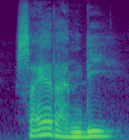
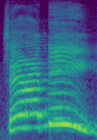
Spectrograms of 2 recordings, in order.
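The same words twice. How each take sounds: First: It is said clearly, with a calm, pleasant tone. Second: It is said sharply, with a confrontational tone. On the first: The listener feels comfortable. The speaker calls it right. "dengan penekanan suara yang pas, di telinga orang nyaman" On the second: The speaker seems to be picking a fight. The speaker calls it wrong. "Kenapa lo ngajak ribut gitu?"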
